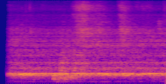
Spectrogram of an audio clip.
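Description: Audience noise in a live music venue, with a steady mid-pitched tone running underneath the whole time. The noise swells briefly about a second in and again half a second later.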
